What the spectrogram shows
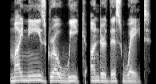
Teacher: Lower your pitch on weak, slow on weight.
